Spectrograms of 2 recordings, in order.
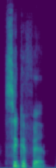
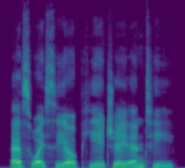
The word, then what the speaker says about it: sycophant: Okay, 8th noun, sycophant. S-Y-C-O-P-H-A-N-T, stress. Sycophant. Sycophant. Stress on the first syllable. 3 syllables.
